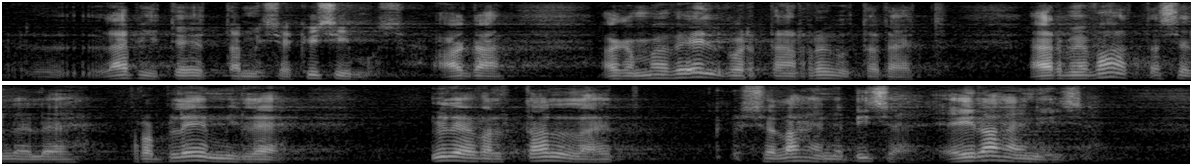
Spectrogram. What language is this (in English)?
Estonian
